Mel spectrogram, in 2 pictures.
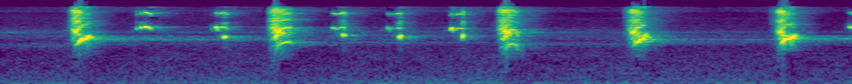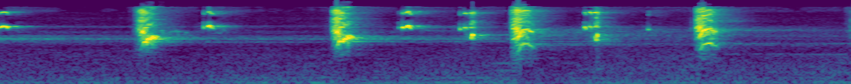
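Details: Long-tailed shrike (Lanius schach), recorded as a lure for training birds: rapid, irregular series of sharp clicky notes with thin sustained whistles and tiny high chips mixed in, fairly dense and lively, against faint low hum.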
